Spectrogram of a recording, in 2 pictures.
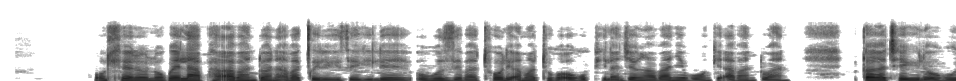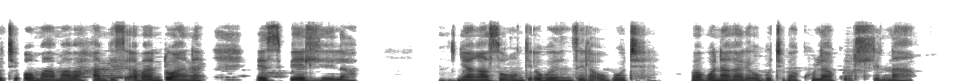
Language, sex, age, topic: North Ndebele, female, 25-35, health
